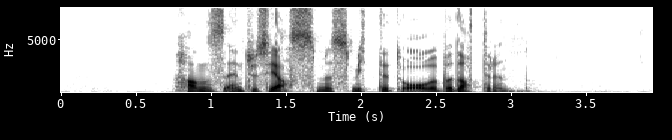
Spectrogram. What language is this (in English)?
Norwegian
